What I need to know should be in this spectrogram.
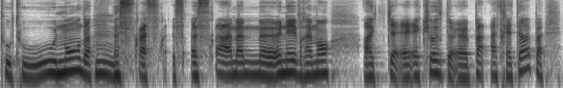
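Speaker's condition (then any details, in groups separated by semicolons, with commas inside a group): Stuttering; stuttering since age 4, first misdiagnosed as Gilles de la Tourette, cause hypothesized as several traumas; repeated sounds, repeated words, prolonged sounds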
